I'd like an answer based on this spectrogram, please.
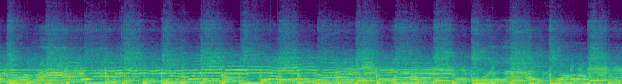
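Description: Live Sundanese bangreng music, loud and continuous: a fast, steady percussion beat under a melody line that slides up and down in pitch.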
